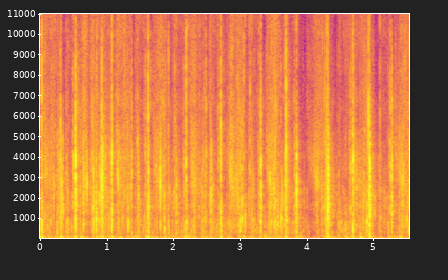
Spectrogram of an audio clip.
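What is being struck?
Stack of loose paper pages.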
